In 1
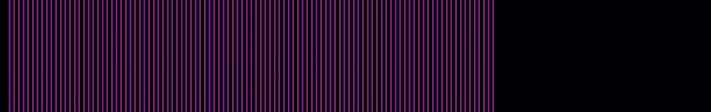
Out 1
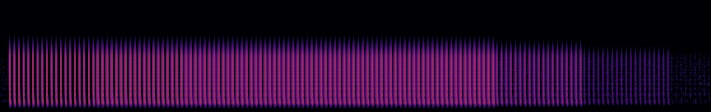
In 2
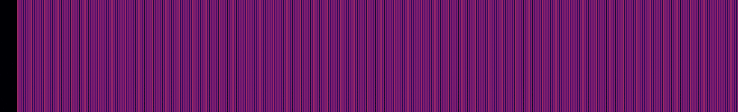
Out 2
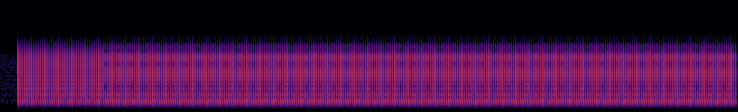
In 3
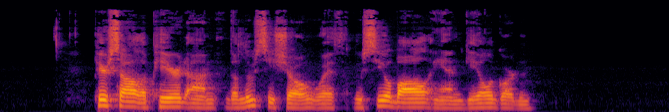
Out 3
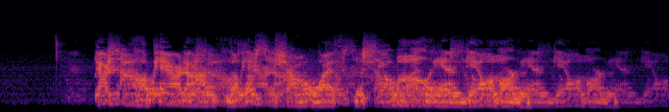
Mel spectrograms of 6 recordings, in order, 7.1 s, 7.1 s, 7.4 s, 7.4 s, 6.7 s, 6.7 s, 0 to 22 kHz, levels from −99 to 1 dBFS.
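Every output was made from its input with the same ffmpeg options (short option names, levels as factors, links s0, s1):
-filter_complex "[0:a]afftfilt=real='re*lt(hypot(re,im),0.0794)':imag='im*lt(hypot(re,im),0.0794)':win_size=1024:overlap=0.75,aecho=1:1:4.3:0.41,acompressor=threshold=0.01:ratio=6,asplit=2[s0][s1];[s1]aecho=0:1:874|1748|2622:0.376|0.0789|0.0166[s2];[s0][s2]amix=inputs=2:normalize=0,highpass=f=180:t=q:w=0.5412,highpass=f=180:t=q:w=1.307,lowpass=f=3300:t=q:w=0.5176,lowpass=f=3300:t=q:w=0.7071,lowpass=f=3300:t=q:w=1.932,afreqshift=55,volume=3.55"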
